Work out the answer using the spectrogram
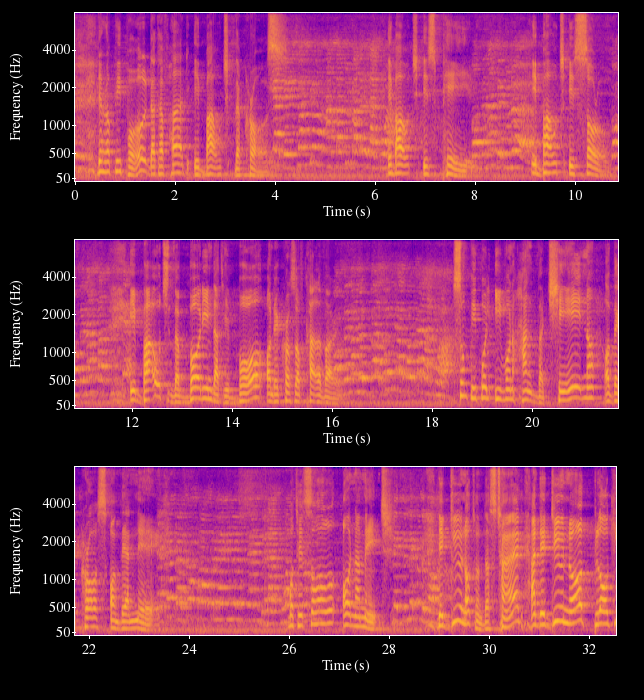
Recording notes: live from Douala, Cameroon.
